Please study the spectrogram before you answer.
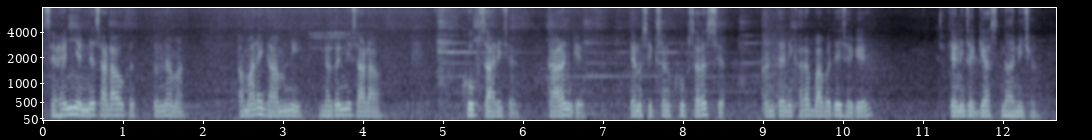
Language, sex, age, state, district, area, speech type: Gujarati, male, 18-30, Gujarat, Kheda, rural, spontaneous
